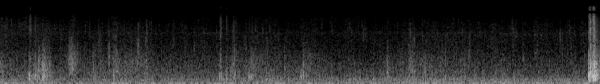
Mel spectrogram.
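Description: Hands and feet scrape on wooden stakes while climbing.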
